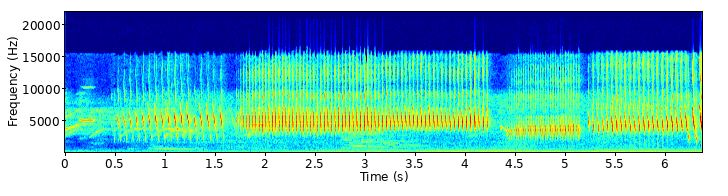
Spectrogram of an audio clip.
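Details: Spanish Timbrado canary training song: loud, rapid, metallic rattling trills in long bouts with brief changes of pitch, over a steady low hum and faint background chirps.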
